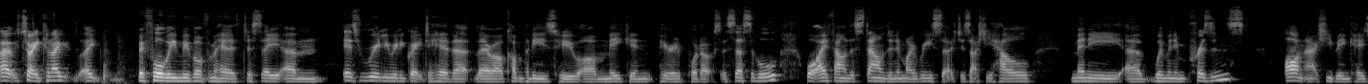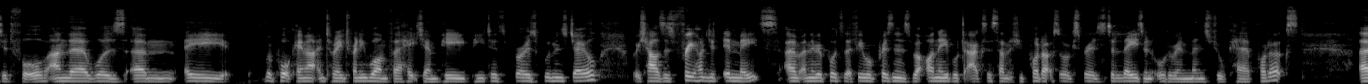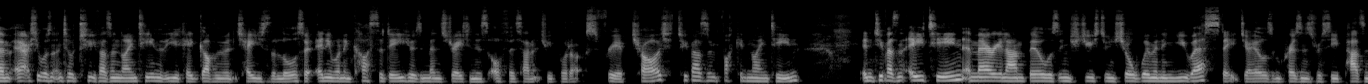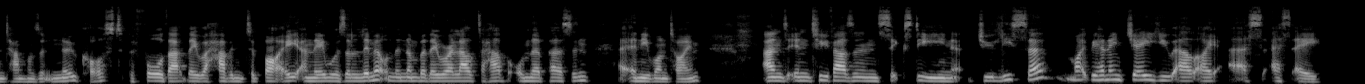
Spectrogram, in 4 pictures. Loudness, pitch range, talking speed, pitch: -27 LUFS, 140-165 Hz, 200 wpm, 150 Hz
